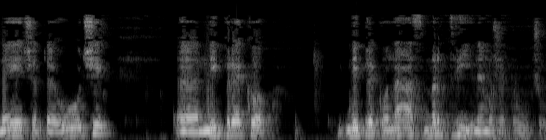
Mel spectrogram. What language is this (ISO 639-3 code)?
hrv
